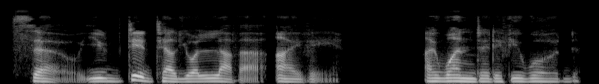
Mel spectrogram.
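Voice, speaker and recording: A put-on character voice at low-to-middle pitch goes at a fairly slow pace in a very clean recording with a silent background. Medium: read story. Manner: calm, smug, taunting.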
